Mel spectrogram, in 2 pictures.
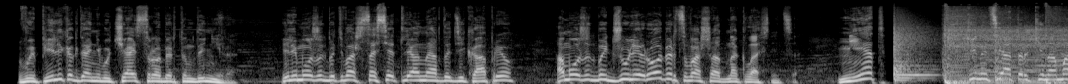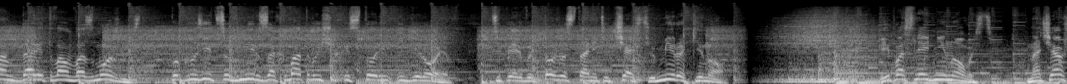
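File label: Russian; GoLocalise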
